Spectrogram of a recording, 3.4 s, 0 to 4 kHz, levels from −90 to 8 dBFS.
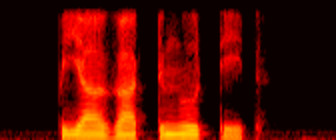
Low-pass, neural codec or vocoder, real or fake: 3.6 kHz; none; real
